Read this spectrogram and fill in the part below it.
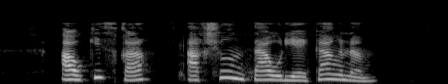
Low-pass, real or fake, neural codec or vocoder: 7.2 kHz; real; none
